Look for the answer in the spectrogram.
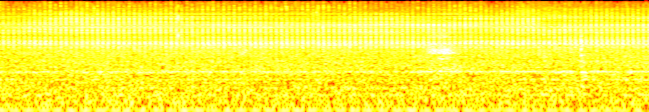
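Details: Used graphics card (TUF) fan under load, louder than expected, running hot; owner suspects dried thermal paste. Steady loud whooshing roar with faint whine, no speed change, straining cooler.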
